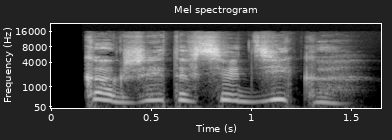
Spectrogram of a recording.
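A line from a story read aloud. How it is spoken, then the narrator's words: Breathed out. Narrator (Russian): выдохнула я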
